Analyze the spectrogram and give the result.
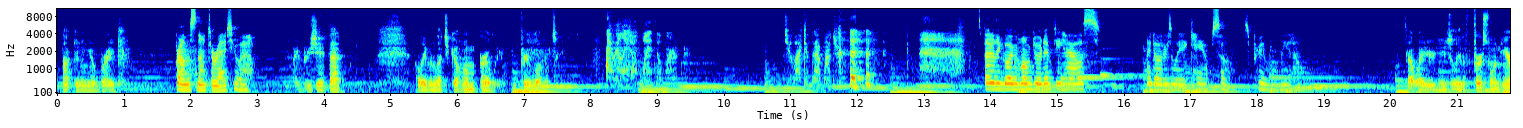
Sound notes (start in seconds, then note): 7.2 whispers; 11.7 laughing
